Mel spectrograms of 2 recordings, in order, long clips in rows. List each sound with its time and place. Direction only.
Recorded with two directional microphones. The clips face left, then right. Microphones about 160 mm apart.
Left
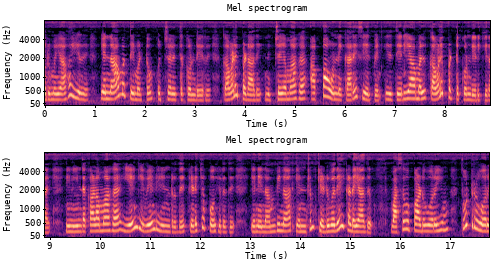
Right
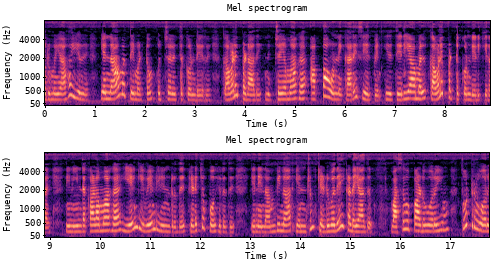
0.0 s speech: 30° left (ahead or behind)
